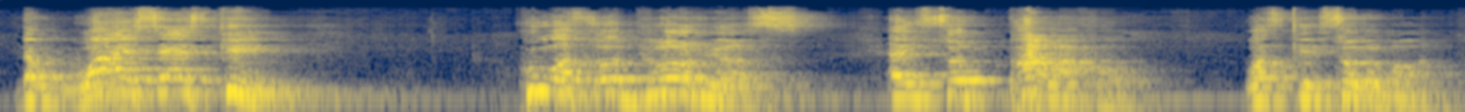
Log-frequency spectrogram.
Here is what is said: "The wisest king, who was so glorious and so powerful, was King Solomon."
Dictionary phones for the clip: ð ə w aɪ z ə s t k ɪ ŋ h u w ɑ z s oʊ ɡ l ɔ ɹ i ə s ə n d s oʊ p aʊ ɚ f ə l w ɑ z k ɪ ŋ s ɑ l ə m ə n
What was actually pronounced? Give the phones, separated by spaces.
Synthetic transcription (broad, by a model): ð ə w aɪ s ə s k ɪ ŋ h u w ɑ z s oʊ ɡ l ɔ ɹ i ə s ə n s oʊ p aʊ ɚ f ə l w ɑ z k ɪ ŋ s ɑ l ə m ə n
